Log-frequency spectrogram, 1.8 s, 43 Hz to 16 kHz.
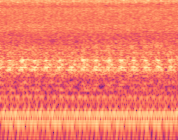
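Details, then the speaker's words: LS V8 truck before repair of broken manifold bolts: quick, even ticking over a low idle rumble from an exhaust manifold leak, to be fixed with a clamp-on stud kit. "I'm gonna do a start up on the truck let you listen to the exhaust leak and once I get this installed and we'll restart it and that should take care of the exhaust leak"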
